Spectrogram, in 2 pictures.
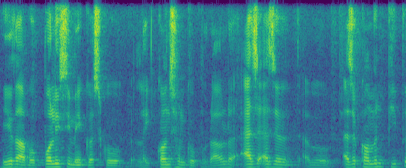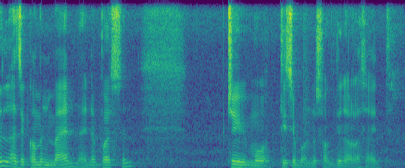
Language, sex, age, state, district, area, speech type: Nepali, male, 30-45, West Bengal, Darjeeling, rural, spontaneous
